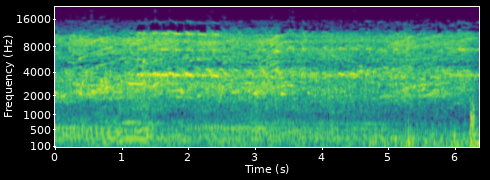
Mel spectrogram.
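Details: A dense gathering of many grackles in the central square of a small coastal village at Celestún, Mexico, gives a constant wall of high, squeaky, metallic whistles and chatters, with a low engine-like drone underneath.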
